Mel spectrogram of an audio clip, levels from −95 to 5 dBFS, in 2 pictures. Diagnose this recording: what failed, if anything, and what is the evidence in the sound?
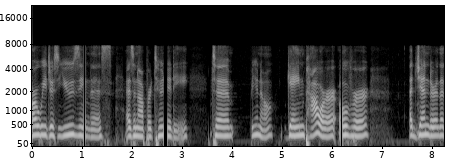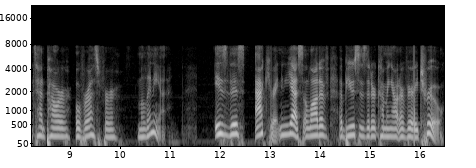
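Packet loss on an ADPCM call, a network fault: hard-edged silent gaps of 20 to 80 ms at 1.02 s (after "we just"), 2.62 s (after "this as an"), 6.16 s, 13.00 s and 15.86 s (after "abuses that are coming"), consistent with lost 20 ms packets. Each hole knocks the G.722 decoder's adaptive predictor and step size out of step with the sender's, so the speech resumes slightly distorted before settling.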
